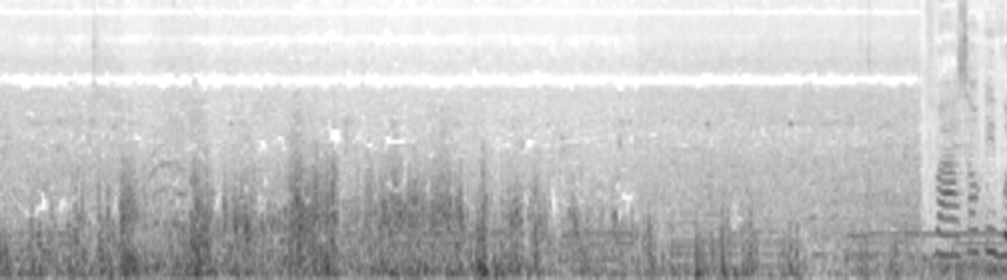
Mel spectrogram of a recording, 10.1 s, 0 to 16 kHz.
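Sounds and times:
storm wind buffeting microphone: 0.0s - 9.2s.

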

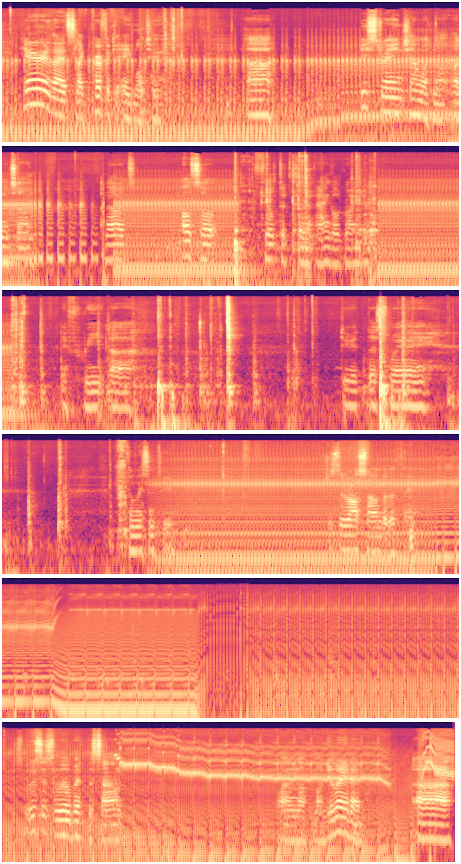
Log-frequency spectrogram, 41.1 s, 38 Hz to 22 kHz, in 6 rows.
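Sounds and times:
fast low pulsing: 0.0s - 11.0s, 12.4s - 14.3s, 22.8s - 41.0s
synthesizer module clicks and ticks: 0.0s - 11.6s, 12.2s - 14.4s, 22.8s - 41.0s
high synth whistling tone: 36.0s - 41.0s.

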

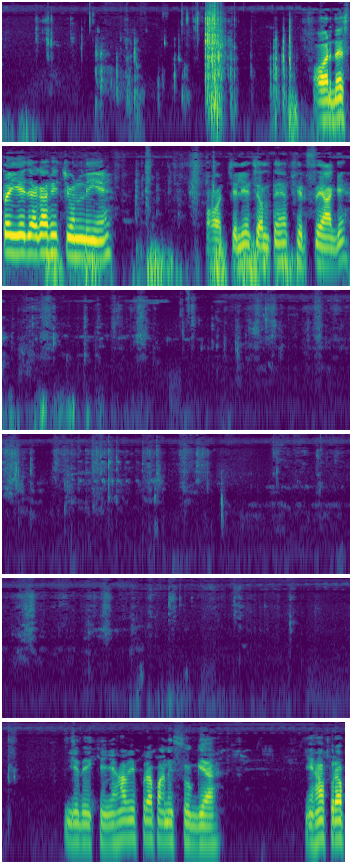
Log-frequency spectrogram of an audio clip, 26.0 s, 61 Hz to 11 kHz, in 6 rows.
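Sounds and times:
rustling of rice plants: 2.5s - 22.8s
footsteps through paddy field: 2.5s - 23.0s.

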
